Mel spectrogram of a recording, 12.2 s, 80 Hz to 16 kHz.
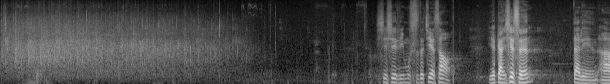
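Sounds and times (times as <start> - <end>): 
audience applause welcoming a speaker: 0.0 - 5.2
speech: 7.6 - 9.1, 9.8 - 10.7, 11.4 - 12.2.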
